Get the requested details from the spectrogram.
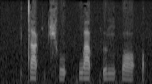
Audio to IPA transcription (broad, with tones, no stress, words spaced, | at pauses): ta˥˩k̚t͡ɕʰu˨˩ʔ kwa˥˩p̚ʔɯ˦˥ŋpɔ˨˩ʔ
